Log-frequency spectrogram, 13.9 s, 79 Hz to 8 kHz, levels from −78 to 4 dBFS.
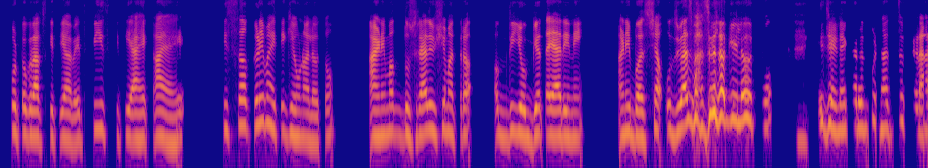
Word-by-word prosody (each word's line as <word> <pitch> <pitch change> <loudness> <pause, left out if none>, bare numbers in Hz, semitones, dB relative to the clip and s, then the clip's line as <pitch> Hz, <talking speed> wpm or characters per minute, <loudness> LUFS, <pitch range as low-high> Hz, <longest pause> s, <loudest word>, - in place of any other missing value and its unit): Photographs 190 -4 0
किती 185 -1 -7
हवेत, 170 -1 -2 0.2
fees 230 -3 -5
किती 185 +1 -7
आहे, 180 0 0
काय 190 +1 -1
आहे 165 +2 -5 0.6
ही 230 - -5
सगळी 255 +4 -1
माहिती 225 -6 -4
घेऊन 190 -2 -4
आलो 175 -2 -3
होतो. 190 +4 -9 0.5
आणि 195 +1 +4
मग 200 -2 -5
दुसऱ्या 200 +1 +1
दिवशी 225 0 -2
मात्र 205 -1 -3 0.4
अगदी 195 +2 -6
योग्य 200 -1 +2
तयारीने 190 -1 +3 0.6
आणि 210 +2 +1
बसच्या 185 +5 +1
उजव्याच 235 +5 +4
बाजूला 325 +4 +7
गेलो 295 0 +4
होतो 255 -4 -3 0.4
की 170 -2 -9
जेणेकरून 230 0 -1
पुन्हा 235 -5 -4 0.2
चुकणार 220 -6 -2
200 Hz, 140 wpm, -22 LUFS, 185-230 Hz, 0.6 s, बाजूला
